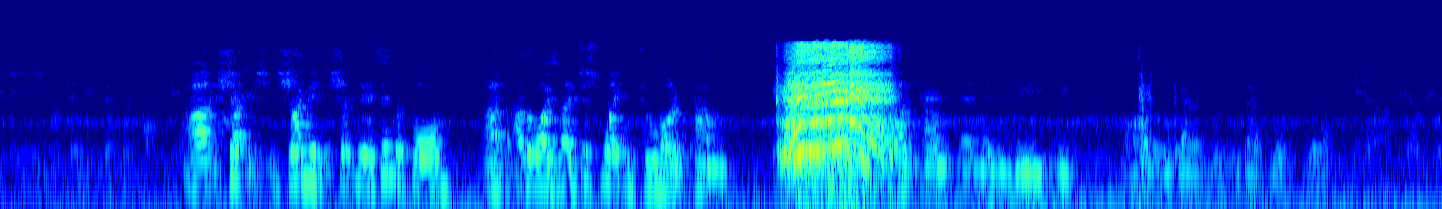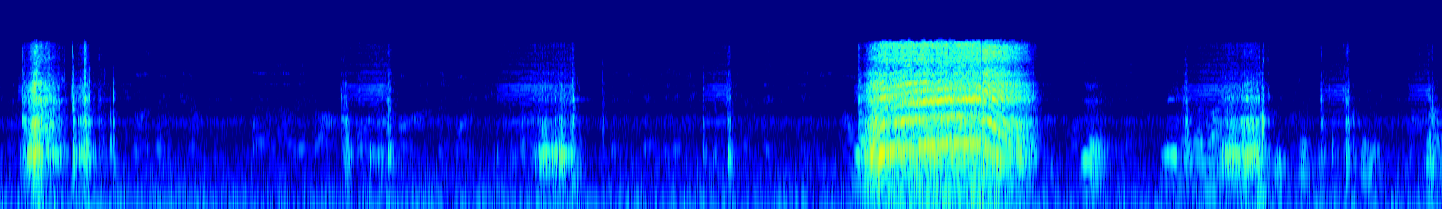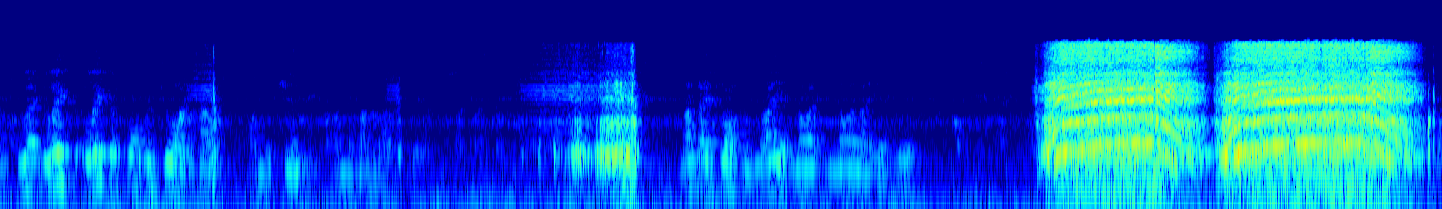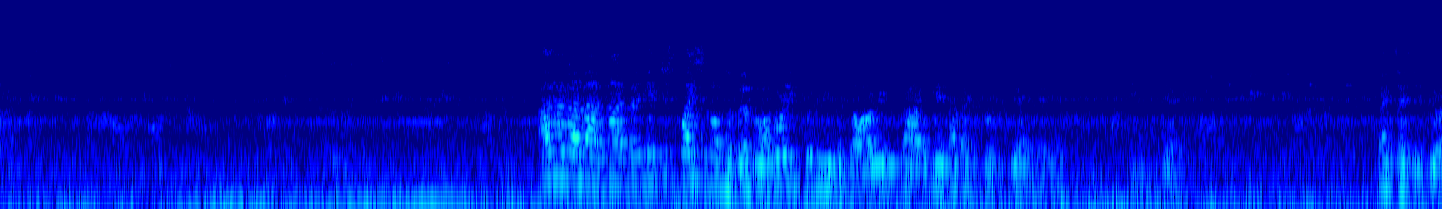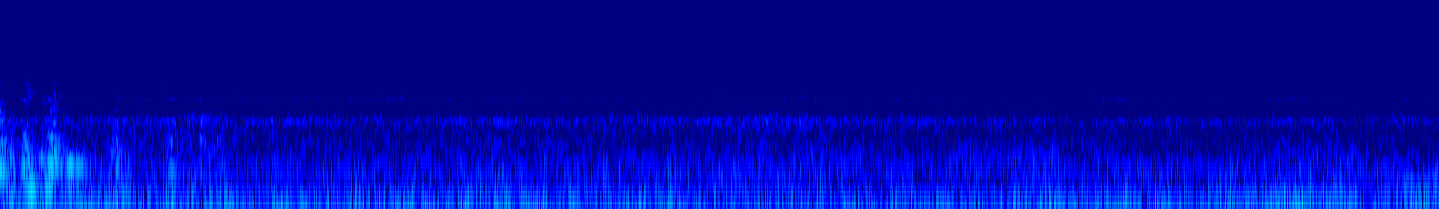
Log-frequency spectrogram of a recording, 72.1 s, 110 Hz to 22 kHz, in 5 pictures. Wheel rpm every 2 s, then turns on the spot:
0, 0, 0, 10, 30, 0, 0, 10, 0, 0, 0, 60, 30, 0, 0, 0, 0, 0, 0, 50, 100, 50, 0, 0, 0, 0, 0, 0, 0, 0, 0, 0, 0, 0, 0, 0.
none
